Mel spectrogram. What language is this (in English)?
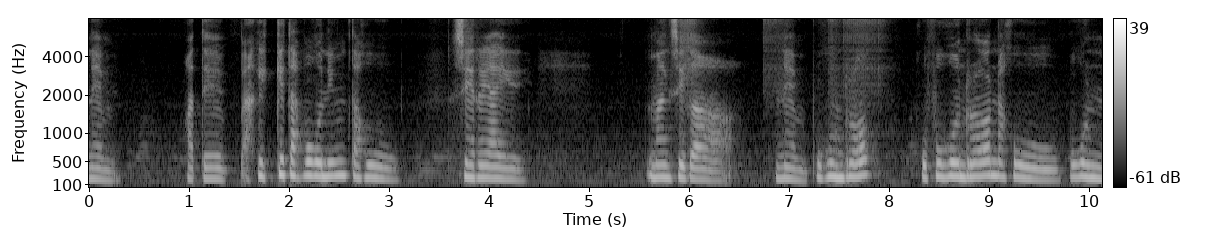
Tungag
